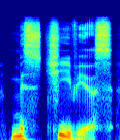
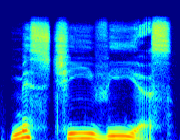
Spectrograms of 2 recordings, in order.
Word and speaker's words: mischievous: Now, it is usually pronounced mischievous, mischievous, with the main stress on the first syllable.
